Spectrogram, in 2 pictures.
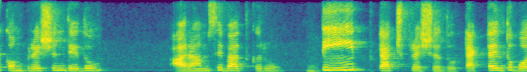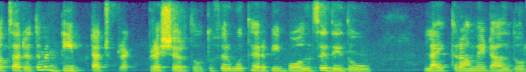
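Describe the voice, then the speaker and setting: A woman's voice: medium pitch, a little mellow. A middle-aged woman therapist who answers viewers' questions in a live teaching session, mixing English phrases into her Hindi. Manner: mixes English phrases into Hindi, acts out stressed parents in a raised voice.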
